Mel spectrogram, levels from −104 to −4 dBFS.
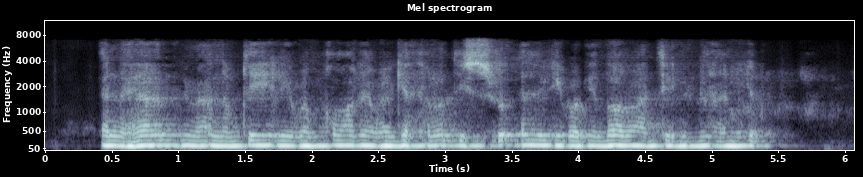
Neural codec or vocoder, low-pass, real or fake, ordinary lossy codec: codec, 16 kHz, 2 kbps, X-Codec, WavLM features, trained on Multilingual LibriSpeech; 7.2 kHz; fake; Opus, 64 kbps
